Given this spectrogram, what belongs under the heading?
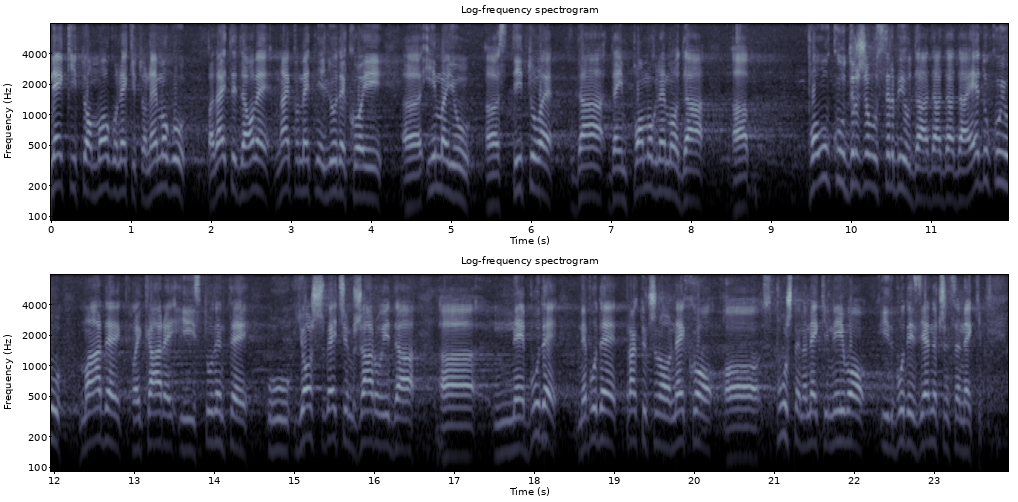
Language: Serbian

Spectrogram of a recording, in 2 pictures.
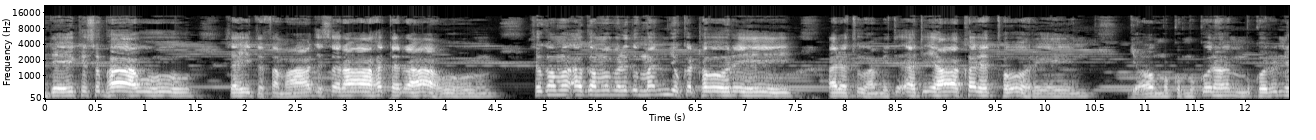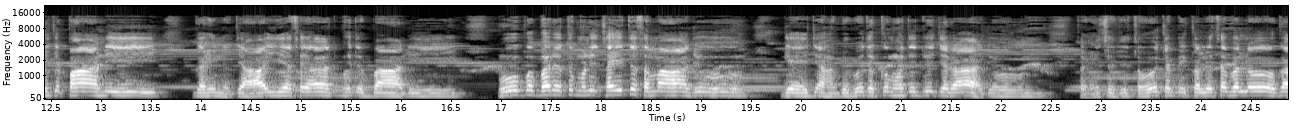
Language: Hindi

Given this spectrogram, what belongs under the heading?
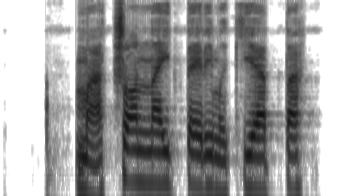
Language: Matsés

